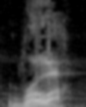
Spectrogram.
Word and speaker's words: Roewe: So the Chinese company now calls it Roa. – Which is because they couldn't call it Rover. – It's true. – So it's called Roa with a W. – And it's spelt some... It's the spelling's quite unusual, isn't it? – Yeah, R-O-E-W-E.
